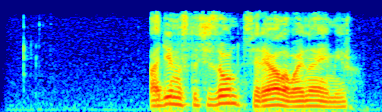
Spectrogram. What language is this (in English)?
Russian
